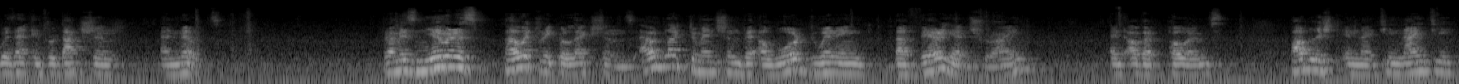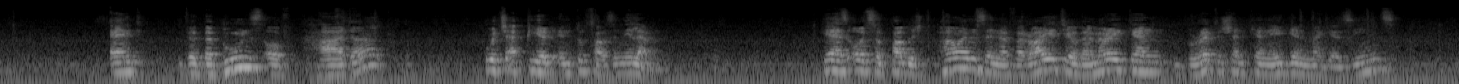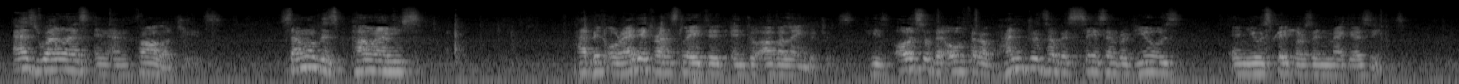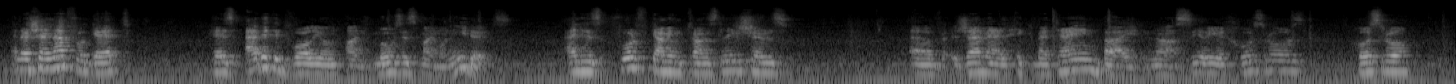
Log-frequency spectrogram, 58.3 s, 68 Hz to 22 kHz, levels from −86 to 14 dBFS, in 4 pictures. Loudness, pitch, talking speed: -35 LUFS, 135 Hz, 105 wpm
